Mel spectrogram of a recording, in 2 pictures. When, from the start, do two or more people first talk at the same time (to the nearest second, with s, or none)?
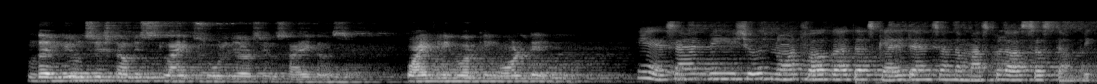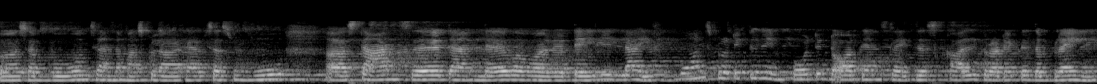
none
